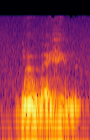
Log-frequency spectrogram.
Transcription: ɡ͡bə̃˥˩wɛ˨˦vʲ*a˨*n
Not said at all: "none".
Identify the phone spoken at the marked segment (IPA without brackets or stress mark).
ə˨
